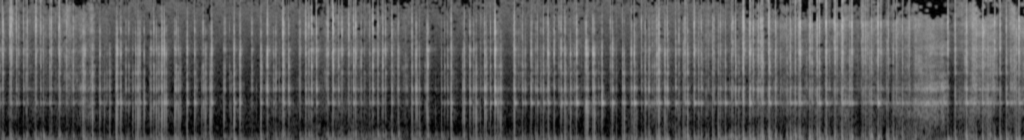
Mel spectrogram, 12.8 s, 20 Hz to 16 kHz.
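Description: A wooden plate is tapped rapidly and continuously with fingernails. The dense, dry, clicky taps die away almost instantly, with a low knocking body and a steady ringing tone near 1 kHz running throughout.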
